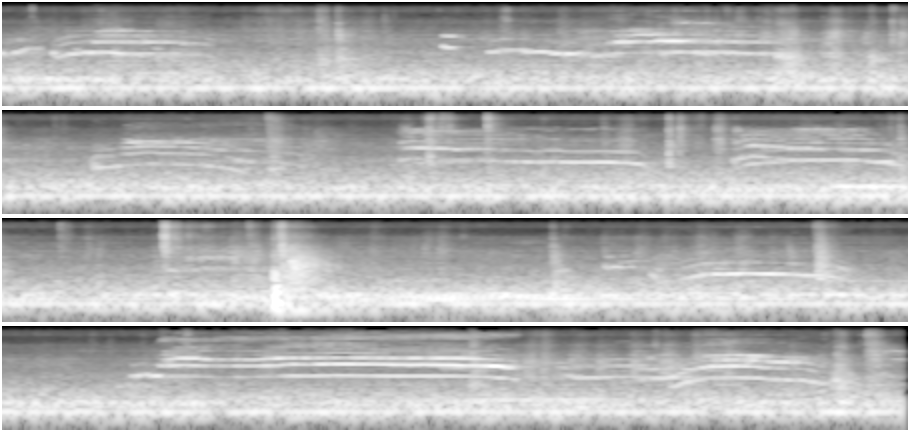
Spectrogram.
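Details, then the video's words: Several kittens meowing at once, talking over each other with a stream of short, high, bent meows, some rising and falling, overlapping irregularly above a constant low hum, with one sharp knock midway. "kittens meowing they talking at the same time, cute kittens meow-meow, cats sound"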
